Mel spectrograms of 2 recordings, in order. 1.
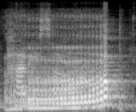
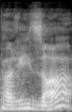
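Das R wird gerollt. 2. Das R ist weich, wie im Deutschen. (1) "Also das R muss man noch ein bisschen... Rollen" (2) "Viele sagen Pariser, als wenn es irgendwie"

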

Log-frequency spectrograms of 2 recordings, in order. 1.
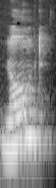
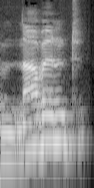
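Er wird in einer plattdeutschen Form gesagt. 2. Er wird in einer hochdeutschen Form gesagt. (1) "Das natürlich genauso" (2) "wie wir in Hochdeutsch ja auch sagen"

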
